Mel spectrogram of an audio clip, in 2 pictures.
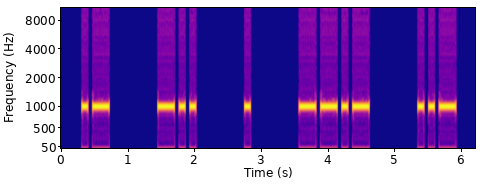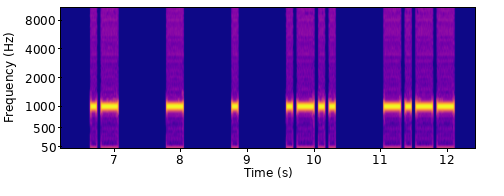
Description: Morse code, heard as a keyed tone, about 15 wpm, spaced as for 8 wpm, 1000 Hz. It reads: ADEQUATELY
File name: 8wpm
